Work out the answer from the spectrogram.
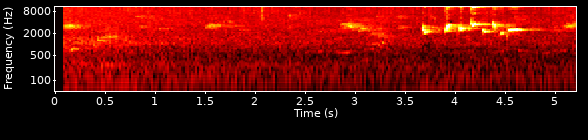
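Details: Red-whiskered bulbul from Phetchaburi singing in the plai loi style: after a stretch of low hum and faint notes, a quick burst of bright whistled phrases near the end, rising and falling over about one second.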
